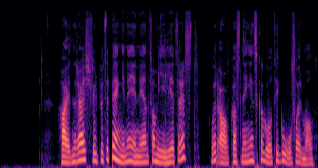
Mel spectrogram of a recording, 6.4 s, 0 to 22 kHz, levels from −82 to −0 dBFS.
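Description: No technical faults can be heard anywhere in this speech recording.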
